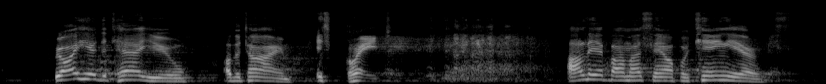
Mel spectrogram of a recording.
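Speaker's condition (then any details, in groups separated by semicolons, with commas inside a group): Down syndrome; diagnosed at birth; host urges listeners to listen closely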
